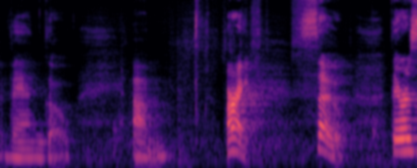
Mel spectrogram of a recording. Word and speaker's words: van Gogh: Vincent van Gogh that's how we would say here in America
